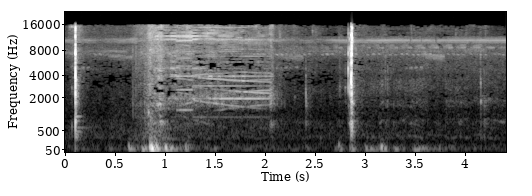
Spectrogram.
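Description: A fishing cast: a sharp click, a swish, and about a second of thin whirring from the reel spool as line pays out. Another sharp click follows a couple of seconds later.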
